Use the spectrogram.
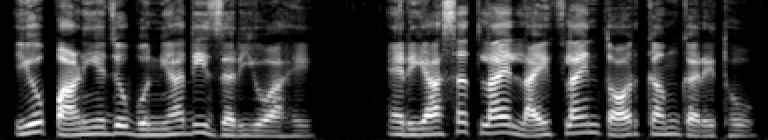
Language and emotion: Sindhi, neutral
